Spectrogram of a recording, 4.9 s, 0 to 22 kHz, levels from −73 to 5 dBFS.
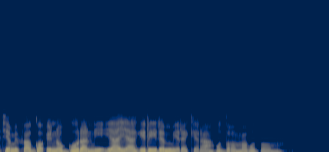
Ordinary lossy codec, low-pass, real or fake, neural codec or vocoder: none; 5.4 kHz; fake; codec, 16 kHz, about 1 kbps, DyCAST, with the encoder's durations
